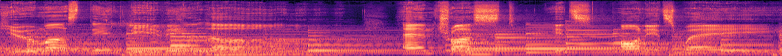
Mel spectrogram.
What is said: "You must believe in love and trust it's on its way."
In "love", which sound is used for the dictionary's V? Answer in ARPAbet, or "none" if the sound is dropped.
none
